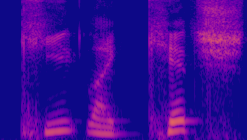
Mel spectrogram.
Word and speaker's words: kitsch: The word I was looking for was kitsch, like quiche.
